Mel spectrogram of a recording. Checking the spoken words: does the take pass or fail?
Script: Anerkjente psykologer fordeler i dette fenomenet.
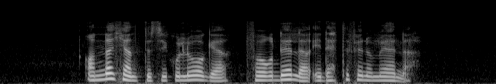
pass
